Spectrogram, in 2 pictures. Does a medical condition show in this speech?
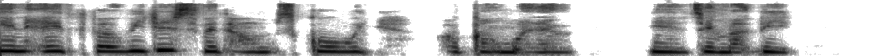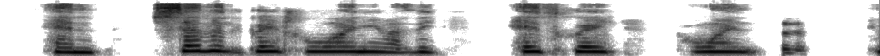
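Yes: cerebral palsy.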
